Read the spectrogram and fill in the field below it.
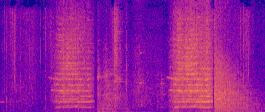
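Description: A heavy metal hatch grinds and clanks open.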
